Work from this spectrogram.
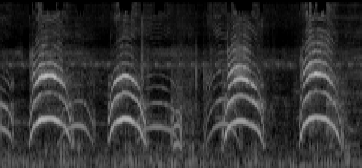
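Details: Just-born kittens from a mother cat's first litter give four loud, clear mews, each a brief rising-and-falling wail about a second apart. Fainter overlapping cries from a second kitten sit between them.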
